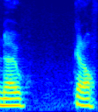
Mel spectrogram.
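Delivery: a bit stern. A trainer shows the dog's owners how to tell the dog to get off, a bit stern. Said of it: "that's when you do need to be a bit stern".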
